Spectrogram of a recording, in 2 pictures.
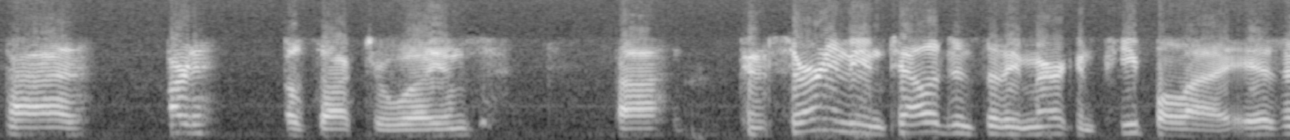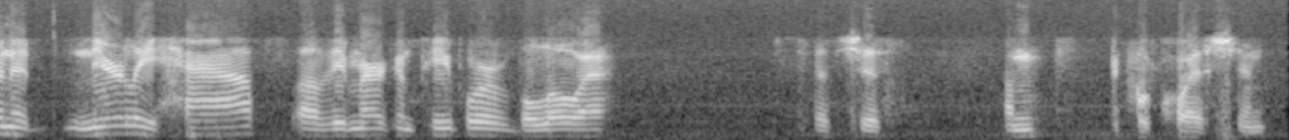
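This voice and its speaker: A man calling in to a radio show, speaking earnestly and pausing hesitantly mid-sentence over the phone. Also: medium pitch, fairly bright tone. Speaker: phone-in caller. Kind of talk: unscripted radio call-in. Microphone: telephone. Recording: dull phone call on radio.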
